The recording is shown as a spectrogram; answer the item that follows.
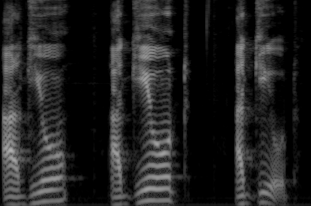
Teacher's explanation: র সাউন্ডটা কম হবে না বললেই চলে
